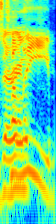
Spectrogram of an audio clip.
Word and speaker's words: Tlaib: Talab? – Rashida Tlaib. – Tlaib. Is there some silent letters here? – Tlaib.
